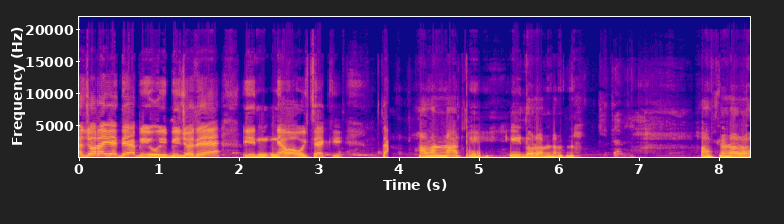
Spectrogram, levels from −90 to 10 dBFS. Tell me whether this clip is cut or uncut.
cut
